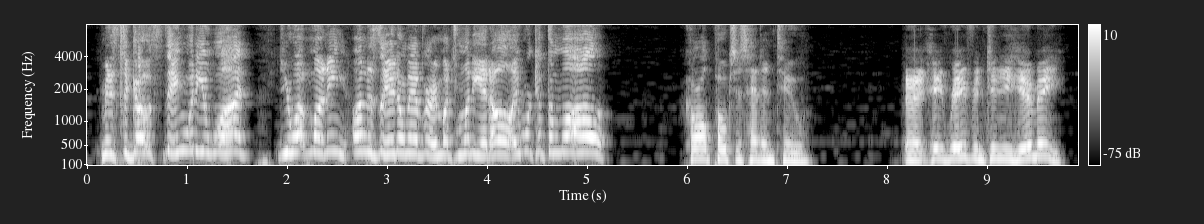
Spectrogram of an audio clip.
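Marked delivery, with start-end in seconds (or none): 0.2-5.3 very high-pitched babbling ramble. Narrating a story, the bound Raven pleads with the ghost: babbling. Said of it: "[name] presses a hand to the husky's mouth, / [name] starts writhing around in his bonds. / But [name] keeps babbling on about his job".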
